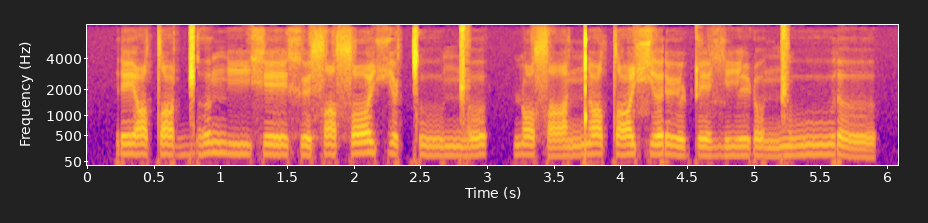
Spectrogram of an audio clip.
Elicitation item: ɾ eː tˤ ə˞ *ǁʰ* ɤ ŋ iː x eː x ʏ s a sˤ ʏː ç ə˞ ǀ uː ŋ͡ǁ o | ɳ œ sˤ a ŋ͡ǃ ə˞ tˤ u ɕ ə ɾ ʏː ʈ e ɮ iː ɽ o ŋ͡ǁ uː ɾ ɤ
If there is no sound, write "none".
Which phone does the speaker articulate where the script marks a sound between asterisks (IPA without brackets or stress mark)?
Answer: ɡ͡ǁ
